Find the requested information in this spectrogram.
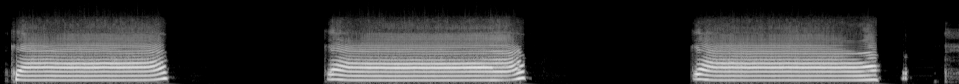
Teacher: you have to touch your back of the tongue with the soft palate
